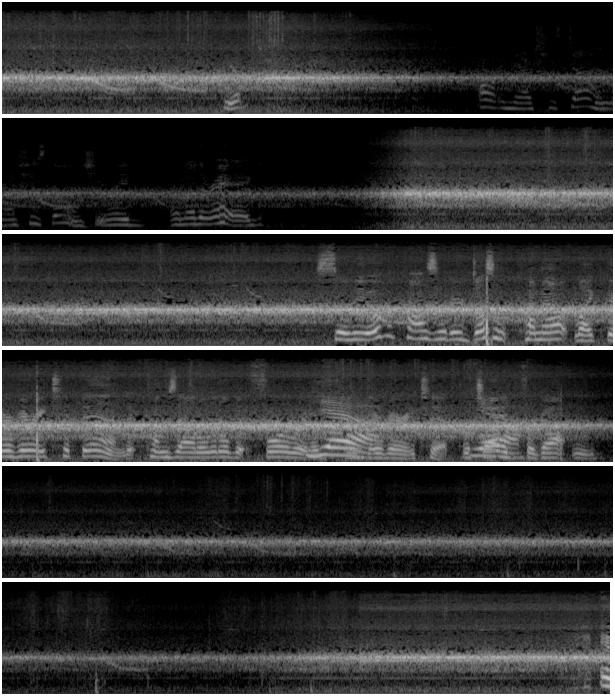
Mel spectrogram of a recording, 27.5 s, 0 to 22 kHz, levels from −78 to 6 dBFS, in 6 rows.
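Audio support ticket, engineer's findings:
Zipper noise, 2.18–3.46 s: fast ticking riding on the sound as the level falls by roughly 25 dB. Gain applied in 1 dB jumps about 20 times a second, unsmoothed; each jump clicks. Probable component: gain or fader stage stepping per buffer.

Zipper noise, 7.21–7.64 s: coarser zipping on a rise of roughly 25 dB. Same stepped gain, 3 dB increments at about 20 per second, no ramp between steps.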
